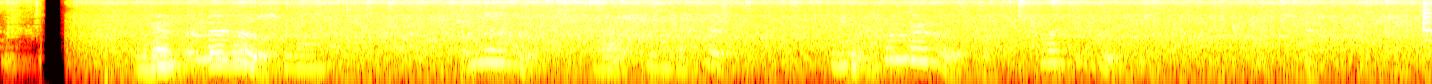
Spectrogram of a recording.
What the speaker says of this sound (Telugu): బయట అయితే బాగున్నాయి పాపం వర్షం పడతా ఉంది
